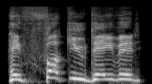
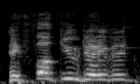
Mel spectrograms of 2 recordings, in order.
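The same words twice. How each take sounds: First: It is said loudly. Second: It is said quietly.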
